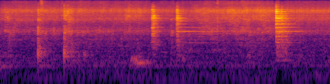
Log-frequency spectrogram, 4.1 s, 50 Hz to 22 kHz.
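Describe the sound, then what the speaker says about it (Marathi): Onions and tomatoes with spices fry in a pan for a village-style prawn dish, a soft sizzle under sharp intermittent scrapes of stirring. "हे आपण चांगलंच 5-6 मिनटं थोडा वेळ तळू, कारण हे कांदे टमाट्याचा कच्चापणा निघून जाईल"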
